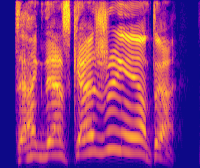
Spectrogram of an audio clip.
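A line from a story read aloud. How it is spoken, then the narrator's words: Yelling. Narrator (Russian): заорал Пузан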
